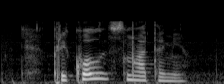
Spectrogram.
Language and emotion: Russian, positive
